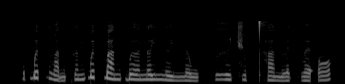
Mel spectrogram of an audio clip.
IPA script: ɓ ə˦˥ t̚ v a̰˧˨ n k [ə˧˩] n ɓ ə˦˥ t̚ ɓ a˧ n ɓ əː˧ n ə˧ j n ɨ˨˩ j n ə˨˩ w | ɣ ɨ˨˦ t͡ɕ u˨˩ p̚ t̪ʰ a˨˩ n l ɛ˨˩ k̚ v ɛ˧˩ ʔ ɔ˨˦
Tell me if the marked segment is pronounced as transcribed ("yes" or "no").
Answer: no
